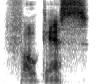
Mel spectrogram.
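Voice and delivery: understated growled command; a touch of beastly growl; creature growl. A narrator's reading. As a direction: growl it lightly at a distracted partner. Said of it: "Cryptid growled".

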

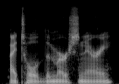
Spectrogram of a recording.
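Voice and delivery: ordinary delivery

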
